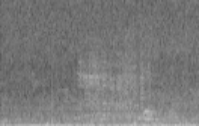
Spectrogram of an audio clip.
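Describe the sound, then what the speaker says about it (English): A goat bleats once or twice at a petting area of a garden and waterfall park in Chiang Mai, a short wavering cry against outdoor background noise while people talk nearby. "Oh, here's a goat."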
